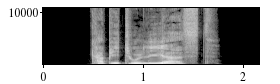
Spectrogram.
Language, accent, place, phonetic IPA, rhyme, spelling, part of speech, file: German, Germany, Berlin, [kapituˈliːɐ̯st], -iːɐ̯st, kapitulierst, verb, De-kapitulierst.ogg
- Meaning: second-person singular present of kapitulieren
